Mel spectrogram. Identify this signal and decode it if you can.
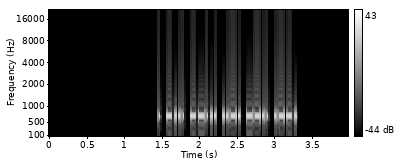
Morse code, heard as a keyed tone, about 45 wpm, 700 Hz. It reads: EB7FZP
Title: DXCC-100 Call Signs - 6 Characters - 45wpm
